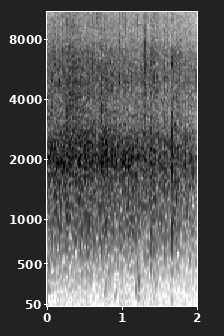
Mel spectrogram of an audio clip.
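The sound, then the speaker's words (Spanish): A crowd claps steadily as applause for the Lord during a Spanish-language sermon, a dense wash of many overlapping hand claps at an even loudness with no break, and no one speaking over it. “un aplauso al Señor.”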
